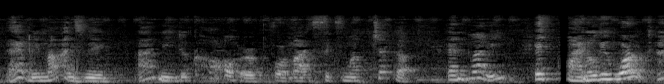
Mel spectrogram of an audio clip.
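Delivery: expressive read-aloud storytelling; animated story reading voice; story narration. A narrator's reading. Reads her story aloud.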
